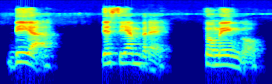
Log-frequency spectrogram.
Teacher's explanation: it's more of a th than a D sound um it's kind of like in between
